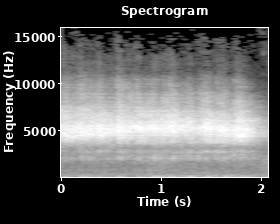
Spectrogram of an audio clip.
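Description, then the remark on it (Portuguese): A rattlesnake (cascavel) ready to strike shakes its rattle: a loud, steady, high-pitched buzzing hiss, likened to a pressure cooker, that holds unbroken for about two seconds before easing off slightly at the end, with no voices. “Ela reconhece que é o barulho de uma cascavel, pronta para atacar.”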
